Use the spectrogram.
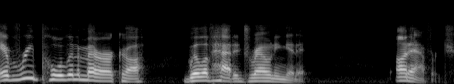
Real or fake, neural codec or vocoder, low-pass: fake; codec, 16 kHz, 0.8 kbps, ZipCodec; 7.2 kHz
